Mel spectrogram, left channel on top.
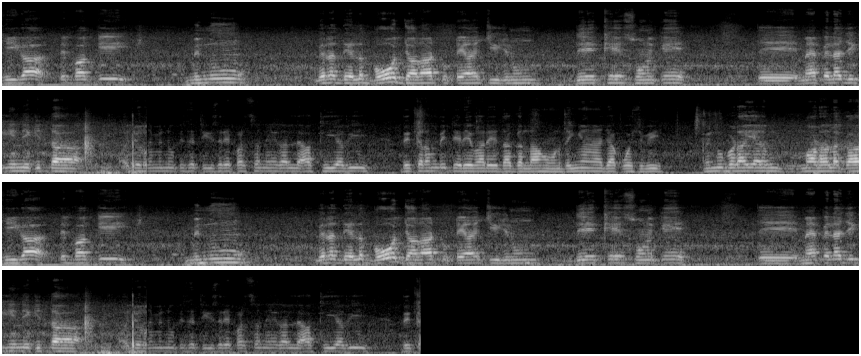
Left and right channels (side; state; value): right; drops out; at 12.8 s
